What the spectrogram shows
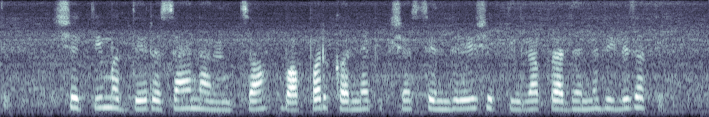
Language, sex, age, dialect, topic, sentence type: Marathi, male, 18-24, Standard Marathi, agriculture, statement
